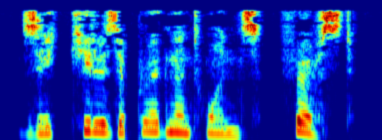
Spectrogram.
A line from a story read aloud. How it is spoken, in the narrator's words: Charlotte said, her voice hollow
